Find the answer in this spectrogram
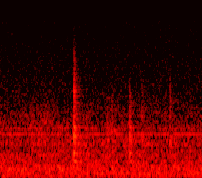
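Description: Near silence with two faint clicks, about a second apart: a small screwdriver working out one of the tiny screws of a MacBook Pro's aluminium bottom case.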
